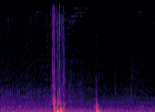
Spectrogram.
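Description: A car door latch clicks and the door thuds open.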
